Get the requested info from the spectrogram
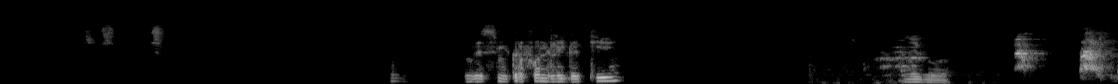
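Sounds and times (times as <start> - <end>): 
speech: 3.9 - 6.3, 9.0 - 9.6
dog barking: 8.7 - 9.2, 10.2 - 11.1.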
